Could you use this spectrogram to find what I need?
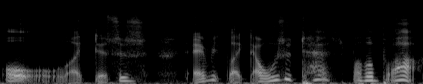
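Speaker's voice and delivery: put-on light English accent, soft and airy; a hint of a breezy English gent. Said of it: "an English dude just being like".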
